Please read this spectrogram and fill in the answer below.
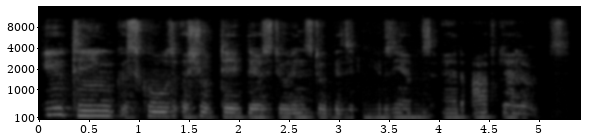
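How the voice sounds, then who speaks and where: A man's voice: mid-range voice, fairly even intonation, unhurried, warm tone, low-quality recording. A man working as an English speaking tutor, asking practice questions and coaching in an informal, instructive way. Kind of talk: conversational coaching and mock interview questions.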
